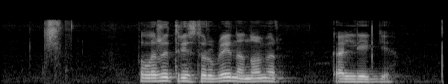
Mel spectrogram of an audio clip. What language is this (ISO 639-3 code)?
rus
